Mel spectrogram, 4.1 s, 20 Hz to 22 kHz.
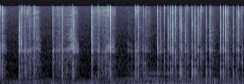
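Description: Long nails flick the black pins of a pink plastic paddle hair brush, then tap and scratch its smooth, hollow pink plastic back bearing a gold S logo. The result is a quick run of crisp, dry clicks and taps with a bright, scratchy edge and a light hollow tone near 1.9 kHz, each snapping off with no ring.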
